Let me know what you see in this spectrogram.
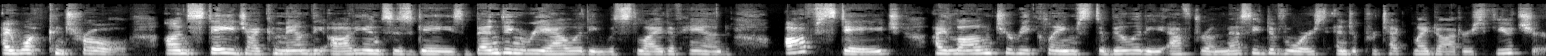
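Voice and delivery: normal talking voice

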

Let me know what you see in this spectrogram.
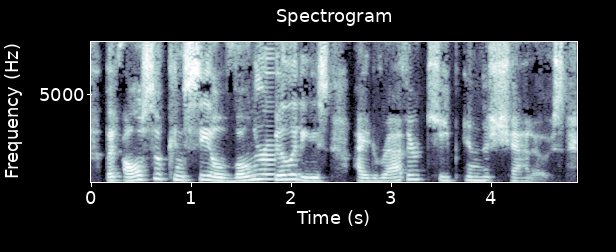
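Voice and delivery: plain

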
